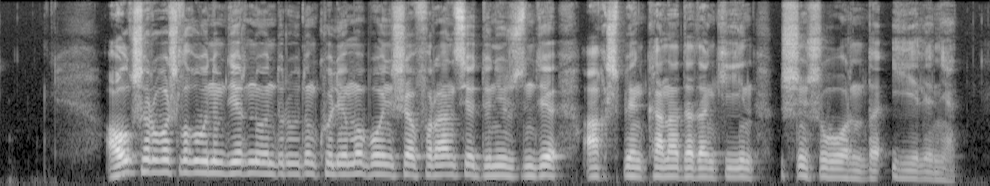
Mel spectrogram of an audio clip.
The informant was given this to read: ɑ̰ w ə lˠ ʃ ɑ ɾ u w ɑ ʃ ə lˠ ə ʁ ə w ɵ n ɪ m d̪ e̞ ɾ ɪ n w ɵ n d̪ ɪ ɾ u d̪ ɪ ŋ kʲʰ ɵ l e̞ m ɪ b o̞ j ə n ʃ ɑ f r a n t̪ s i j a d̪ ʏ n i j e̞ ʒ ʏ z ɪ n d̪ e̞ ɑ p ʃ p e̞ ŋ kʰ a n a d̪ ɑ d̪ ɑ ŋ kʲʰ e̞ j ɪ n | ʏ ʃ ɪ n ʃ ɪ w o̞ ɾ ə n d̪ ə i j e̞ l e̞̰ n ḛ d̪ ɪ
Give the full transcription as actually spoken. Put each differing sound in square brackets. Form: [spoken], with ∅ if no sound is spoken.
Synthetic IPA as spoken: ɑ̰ w ə lˠ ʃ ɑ ɾ u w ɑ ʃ ə lˠ ə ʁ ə w ɵ n ɪ m d̪ e̞ ɾ ɪ n w ɵ n d̪ ɪ ɾ u d̪ ɪ ŋ kʲʰ ɵ l e̞ m ɪ b o̞ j ə n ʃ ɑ f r a n t̪ s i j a d̪ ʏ n i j e̞ ʒ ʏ z ɪ n d̪ e̞ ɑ [q] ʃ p e̞ ŋ kʰ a n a d̪ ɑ d̪ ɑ ŋ kʲʰ e̞ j ɪ n | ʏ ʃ ɪ n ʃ ɪ w o̞ ɾ ə n d̪ ə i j e̞ l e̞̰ n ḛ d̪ ɪ

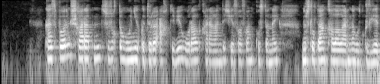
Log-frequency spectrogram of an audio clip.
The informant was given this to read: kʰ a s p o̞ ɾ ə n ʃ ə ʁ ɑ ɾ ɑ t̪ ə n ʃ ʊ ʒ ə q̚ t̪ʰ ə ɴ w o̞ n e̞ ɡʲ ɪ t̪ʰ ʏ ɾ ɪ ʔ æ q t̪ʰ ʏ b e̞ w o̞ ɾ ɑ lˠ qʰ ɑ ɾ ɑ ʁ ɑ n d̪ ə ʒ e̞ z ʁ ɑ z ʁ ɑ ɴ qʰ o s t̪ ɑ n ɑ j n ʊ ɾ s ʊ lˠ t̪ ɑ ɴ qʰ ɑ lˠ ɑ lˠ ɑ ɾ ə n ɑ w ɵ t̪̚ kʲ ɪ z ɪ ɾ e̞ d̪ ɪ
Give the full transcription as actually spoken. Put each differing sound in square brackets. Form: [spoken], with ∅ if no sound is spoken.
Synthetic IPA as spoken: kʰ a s p o̞ ɾ ə n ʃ ə ʁ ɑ ɾ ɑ t̪ ə n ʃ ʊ ʒ ə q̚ [t̪] ə ɴ w o̞ n e̞ [kʲ] ɪ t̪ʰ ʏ ɾ ɪ ʔ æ q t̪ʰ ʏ b e̞ w o̞ ɾ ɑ lˠ qʰ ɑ ɾ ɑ ʁ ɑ n d̪ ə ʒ e̞ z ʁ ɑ z ʁ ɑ ɴ qʰ o s t̪ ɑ n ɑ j n ʊ ɾ s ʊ lˠ t̪ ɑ ɴ qʰ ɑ lˠ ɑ lˠ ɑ ɾ ə n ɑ w ɵ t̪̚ kʲ ɪ z ɪ [l] e̞ d̪ ɪ

